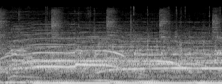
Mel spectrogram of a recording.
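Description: Live hip-hop music over a concert sound system, with heavy bass and a long held sung vocal line, and a crowd whooping.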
